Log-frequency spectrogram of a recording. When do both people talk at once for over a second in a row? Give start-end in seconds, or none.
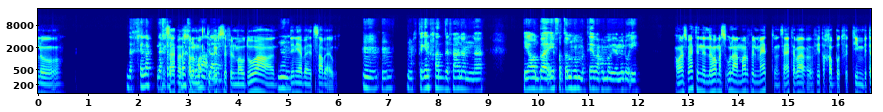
2.4-3.7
